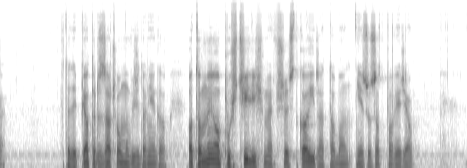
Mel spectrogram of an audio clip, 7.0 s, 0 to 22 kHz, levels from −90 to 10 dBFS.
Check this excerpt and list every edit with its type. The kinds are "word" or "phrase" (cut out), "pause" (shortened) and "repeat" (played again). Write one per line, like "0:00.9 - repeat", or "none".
0:02.6 - pause
0:04.8 - word
0:05.3 - pause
